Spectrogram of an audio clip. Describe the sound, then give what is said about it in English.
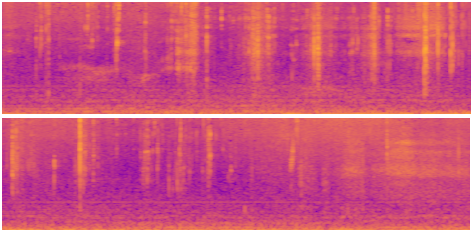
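Quiet chewing of an organic raspberry: soft, wet munching with many small crunchy clicks and bites, faint and without talk. “Just gonna eat a raspberry.”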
